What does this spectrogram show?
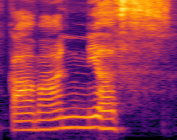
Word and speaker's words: कामान्यः: कामान्यस, कामान्यस सीधे आप पढ़ लेंगे आघात लेते हुए।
